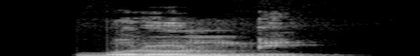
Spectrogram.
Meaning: Burundi (a country in East Africa)
- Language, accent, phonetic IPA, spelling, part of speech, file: Catalan, Valencia, [buˈɾun.di], Burundi, proper noun, LL-Q7026 (cat)-Burundi.wav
